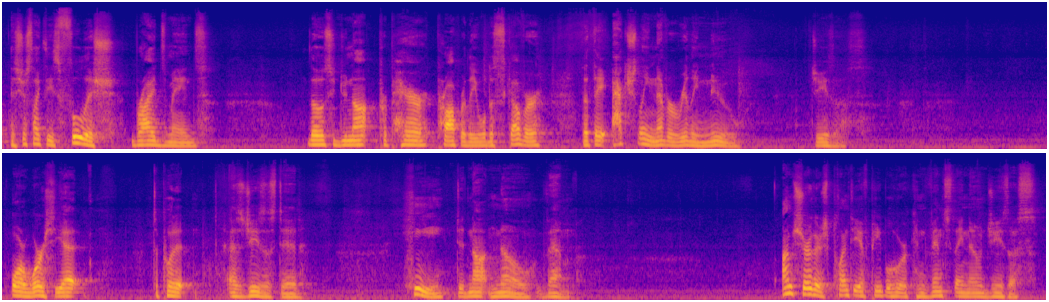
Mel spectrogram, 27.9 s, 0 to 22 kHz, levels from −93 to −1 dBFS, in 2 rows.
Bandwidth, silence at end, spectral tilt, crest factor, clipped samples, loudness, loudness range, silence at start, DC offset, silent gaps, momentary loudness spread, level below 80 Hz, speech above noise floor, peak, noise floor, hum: 17 kHz; 0.15 s; -7 dB/octave; 20 dB; under 0.1%; -21 LUFS; 9 LU; 0 s; under 0.1%; none; 15 LU; -46 dBFS; 29 dB; -2 dBFS; -49 dBFS; none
